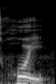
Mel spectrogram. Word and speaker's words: hwy: y which means hugh that's why i get slaughtered from my welsh pronunciation but it's hoy and poi so you say who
